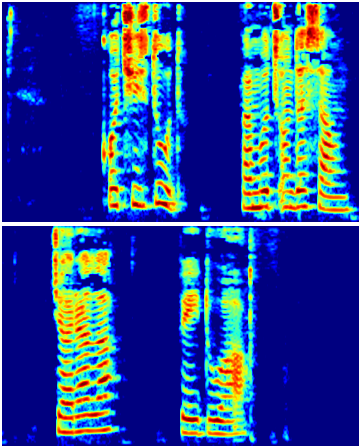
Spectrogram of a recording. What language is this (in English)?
Georgian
